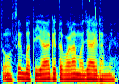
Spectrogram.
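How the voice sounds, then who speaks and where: A man's voice: mid-range voice, monotone, normal speed, mellow. A man with a Bhojpuri accent, a thresher operator, chatting casually and teasingly on a phone call while lying under a tree outdoors.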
